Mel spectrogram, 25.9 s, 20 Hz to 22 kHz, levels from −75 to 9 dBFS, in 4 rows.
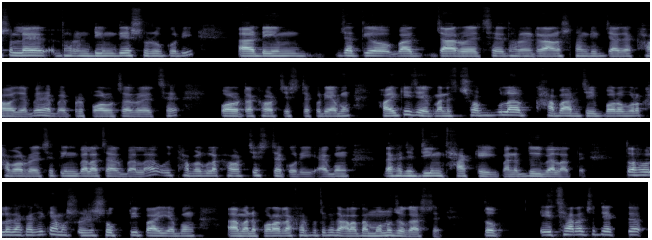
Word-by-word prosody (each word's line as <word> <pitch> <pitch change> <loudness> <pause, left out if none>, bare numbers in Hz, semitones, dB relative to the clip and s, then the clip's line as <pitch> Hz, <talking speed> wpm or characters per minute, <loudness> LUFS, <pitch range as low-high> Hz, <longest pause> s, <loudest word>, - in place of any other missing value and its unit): আসলে 155 -1 +2 0.4
ধরেন 140 -1 -4
ডিম 140 0 0
দিয়ে 150 0 +3
শুরু 135 -2 -3
করি। 140 +3 -5 0.6
আ - - +11 0.2
ডিম 135 0 +3 0.6
জাতীয় 145 0 +2 0.2
বা 130 - +5 0.3
যা 130 - +9
রয়েছে 125 +3 -1
ধরেন 125 -2 -2
এটা 125 - -2
আনুষাঙ্গিক 125 0 -4
যা, - - +4
যা 125 - +1
খাওয়া 120 -3 +2
যাবে 115 +7 -3
এরপরে 125 -1 -5
পরোটা 120 +1 +1
রয়েছে। 110 +4 -4 0.5
পরোটা 130 -1 +5
খাওয়ার 125 0 +1
চেষ্টা 125 0 -8
করি 130 0 -3
এবং 135 +3 -3 0.3
হয় 140 0 +6
কি 205 - 0
যে 155 - +3 0.2
মানে 135 0 +1 0.2
সবগুলা 165 +3 +2 0.3
খাবার 145 -1 +4
যেই 135 -2 -4
বড়, 130 +1 +4
বড় 140 +1 +1
খাবার 125 0 +2
রয়েছে 120 +2 -3
৩ 135 - -5
তিন - - -4
বেলা 125 0 +4
৪ 120 - +1
বেলা 115 +1 -2
ওই 155 - -8
খাবারগুলা 140 -2 -2
খাওয়ার 135 -2 -1
চেষ্টা 155 -2 -3
করি 105 -1 -6 0.2
এবং 120 +1 -3 0.4
দেখা 135 +2 +2
যায় 135 -1 0
ডিম 145 0 +1 0.2
থাকেই 125 -3 -1
মানে 115 0 -1
২ 125 -1 0
বেলাতে। 460 - 0 0.4
তাহলে 175 0 +2
দেখা 180 0 0
যায় 195 - -4
কি - - -1
আমার 175 -3 -5
শরীরে 155 -1 -4
শক্তি 165 +1 -3
পাই 145 -2 +5
এবং 135 +1 -3 0.4
আ - - +9
মানে 130 0 +4
পড়ালেখার 145 +3 +3
প্রতি 155 +1 -9
কিন্তু 165 - +2
আলাদা 130 +2 +3
মনোযোগ 145 -3 +1
আসে। 115 - -12 0.5
তো - - +4 0.6
এছাড়া 200 +3 +3
যদি 210 -1 -7
একটা। 195 - -5
135 Hz, 180 wpm, -23 LUFS, 125-155 Hz, 0.6 s, আ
